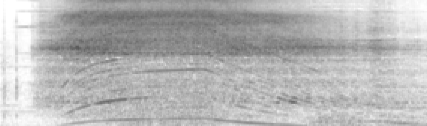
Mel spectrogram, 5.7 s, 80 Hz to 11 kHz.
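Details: AEG CX7 cordless vacuum motor after cleaning dirt off the fan impeller that made it unbalanced, loud and strongly vibrating: spools up to smooth high whine, holds steady, winds down evenly, fan now balanced and quieter.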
